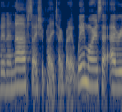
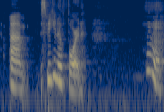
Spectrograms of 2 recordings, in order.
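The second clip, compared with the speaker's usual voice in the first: words spoken through a yawn; 3 semitones higher than usual. Changing topic while unsure why they're tired: yawning. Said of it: "I don't know why I'm yawning".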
